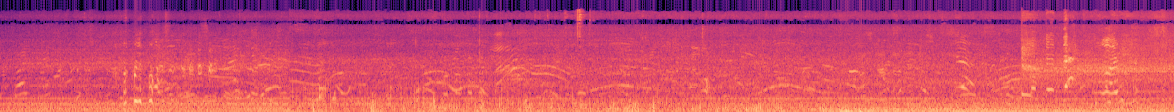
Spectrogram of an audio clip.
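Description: Children shout and chatter outdoors.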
